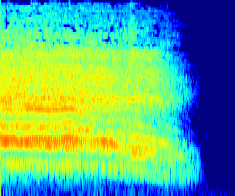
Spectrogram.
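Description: A group of children cheering together in one long shout, sinking slightly in pitch as it fades out near the end.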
